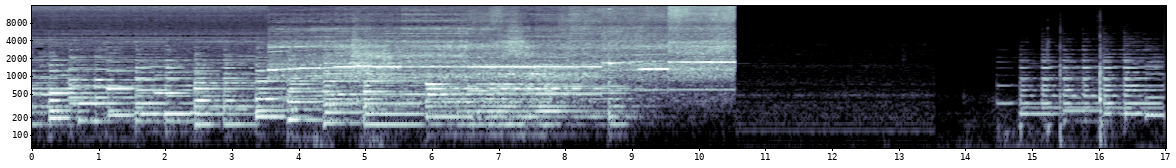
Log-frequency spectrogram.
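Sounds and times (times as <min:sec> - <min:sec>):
piano background music: 0:00.0 - 0:09.6, 0:14.5 - 0:17.0
electric air blower whining: 0:00.0 - 0:10.6.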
